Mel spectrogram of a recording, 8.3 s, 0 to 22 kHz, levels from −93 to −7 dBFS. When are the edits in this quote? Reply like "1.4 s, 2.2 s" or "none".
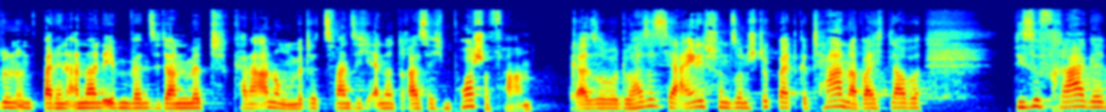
4.3 s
